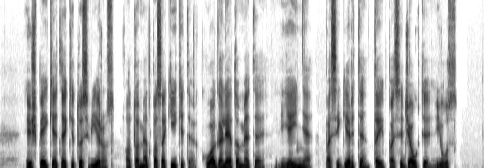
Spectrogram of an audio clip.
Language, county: Lithuanian, Panevėžys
